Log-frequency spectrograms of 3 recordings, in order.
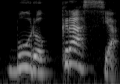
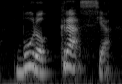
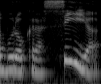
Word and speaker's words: burocracia: Então, em espanhol, a gente fala la burocracia, burocracia. A gente põe essa sílaba mais forte no A, tá bom? Burocracia. Em português, a gente fala burocracia. A gente coloca a intensidade aí dessa palavrinha no I, tá?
